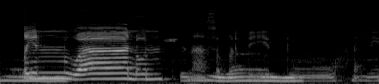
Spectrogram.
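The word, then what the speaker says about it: قنوان: Jadi tidak dibaca aduya, buyanun, siwanun, tiwanun, tetapi dibacanya izhar atau jelas. Adunya, bunyanun, sinwanun, tinwanun.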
